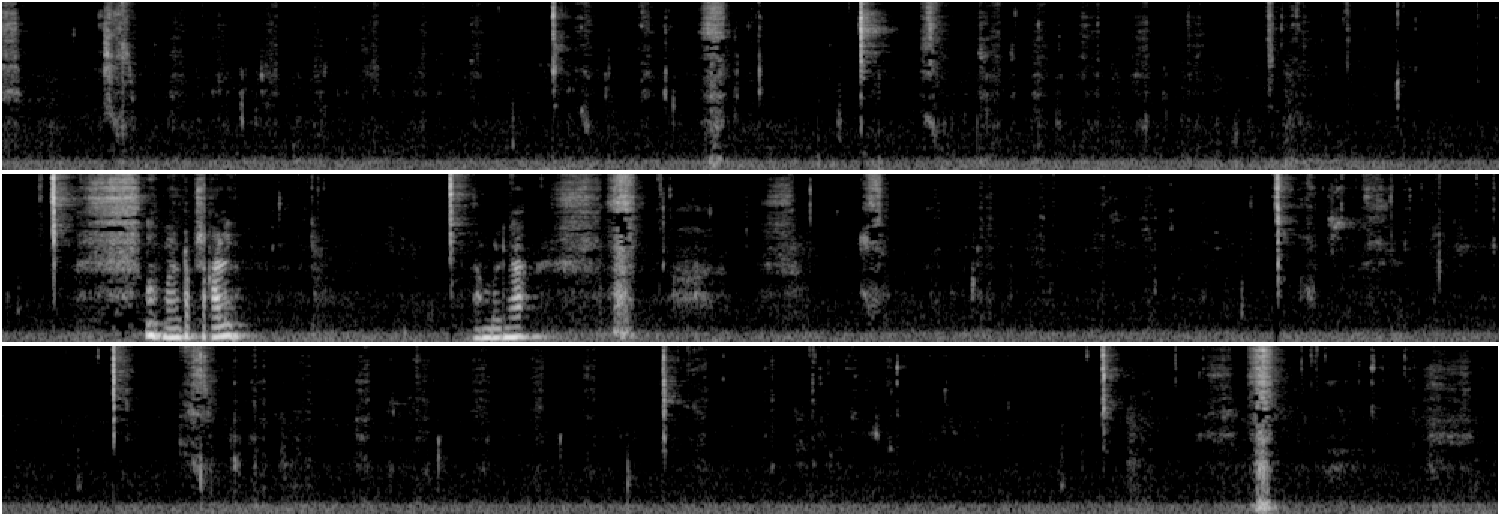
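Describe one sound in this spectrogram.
Fingers dab wet fruit slices into a thick sauce, with soft squelching and clicking.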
